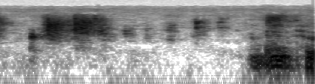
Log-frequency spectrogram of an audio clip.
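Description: Scratchy rustling and scraping of a microphone being handled after it caught on the table, in short irregular bursts with a few small ticks. Near the end a low voice murmur begins.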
